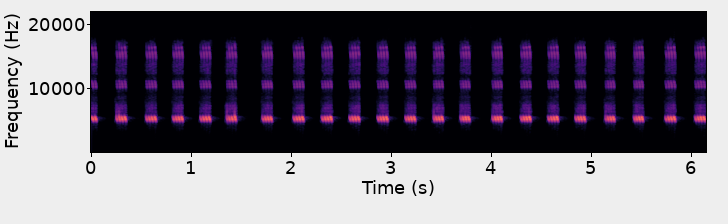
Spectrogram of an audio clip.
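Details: Loud night chirping of a male cricket, wings rubbed together to court females and mark territory; an unbroken run of sharp, high chirps about three and a half per second, evenly spaced, nothing else audible.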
